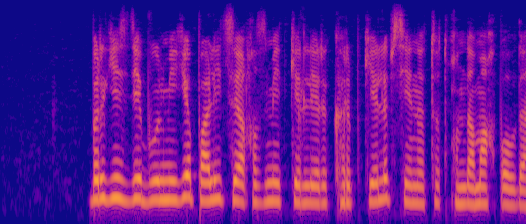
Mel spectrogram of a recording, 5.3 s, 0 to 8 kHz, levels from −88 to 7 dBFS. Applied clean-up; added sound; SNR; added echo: none; none; none; none.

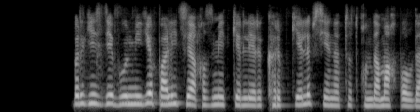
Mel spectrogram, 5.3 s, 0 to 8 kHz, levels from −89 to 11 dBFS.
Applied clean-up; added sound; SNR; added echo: neural mask model DeepFilterNet 3.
